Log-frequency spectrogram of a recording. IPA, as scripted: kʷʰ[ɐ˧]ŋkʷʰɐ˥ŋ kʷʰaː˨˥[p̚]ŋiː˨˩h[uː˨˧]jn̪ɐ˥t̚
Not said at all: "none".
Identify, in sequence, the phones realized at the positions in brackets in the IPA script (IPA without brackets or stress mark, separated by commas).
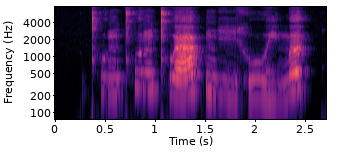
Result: ɐ˧, p̚, uː˨˩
